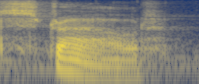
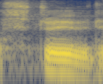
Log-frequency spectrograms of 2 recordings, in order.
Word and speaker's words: Stroud: Well, I was in High Wycombe last night, and I'm in Stroud, or Strood, as some people pronounce it, in Gloucestershire tonight.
